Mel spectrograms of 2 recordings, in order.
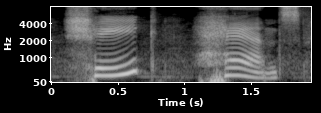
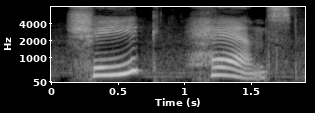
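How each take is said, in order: Both takes have the same delivery.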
